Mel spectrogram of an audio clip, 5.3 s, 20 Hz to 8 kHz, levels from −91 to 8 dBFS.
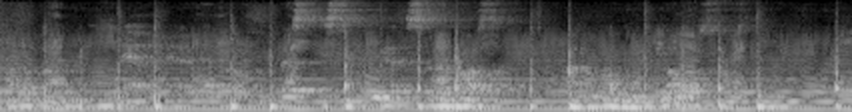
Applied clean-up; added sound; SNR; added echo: none; Musical instrument; 0 dB; reverberation time 0.9 s.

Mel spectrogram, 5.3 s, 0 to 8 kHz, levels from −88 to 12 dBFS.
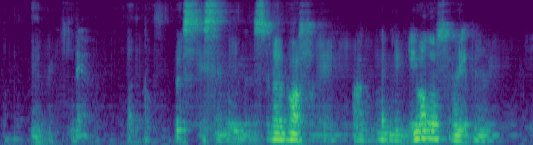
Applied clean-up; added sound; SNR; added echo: neural mask model DeepFilterNet 3.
